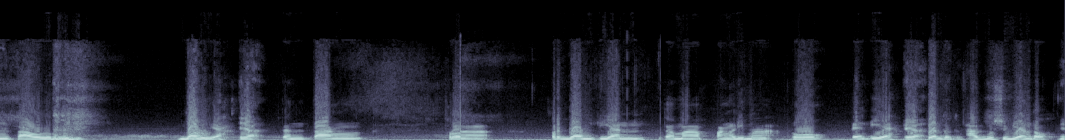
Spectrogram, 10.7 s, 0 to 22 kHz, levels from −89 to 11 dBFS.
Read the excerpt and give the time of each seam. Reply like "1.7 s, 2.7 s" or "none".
4.5 s, 6.6 s, 9.3 s

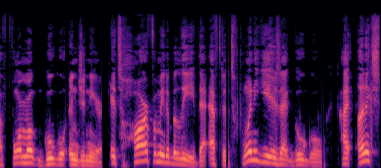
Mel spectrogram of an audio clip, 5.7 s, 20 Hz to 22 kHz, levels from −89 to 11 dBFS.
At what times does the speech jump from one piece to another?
1.5 s

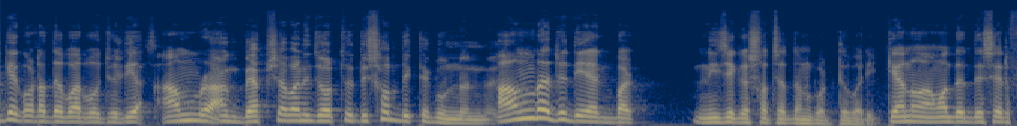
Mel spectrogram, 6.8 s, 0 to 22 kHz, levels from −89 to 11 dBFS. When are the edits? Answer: 5.9 s

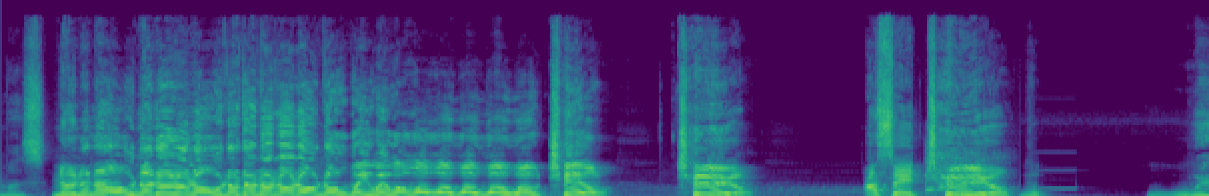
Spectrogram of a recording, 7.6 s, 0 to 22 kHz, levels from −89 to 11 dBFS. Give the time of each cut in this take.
6.4 s

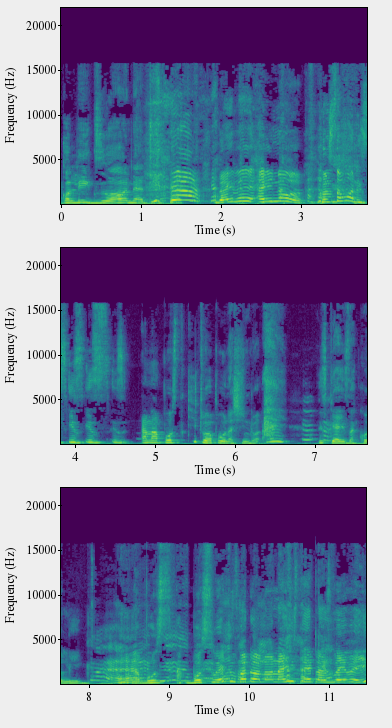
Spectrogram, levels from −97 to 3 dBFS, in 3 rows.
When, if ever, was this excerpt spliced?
none

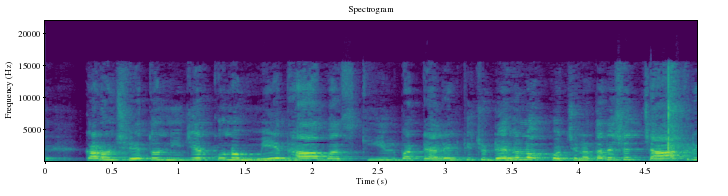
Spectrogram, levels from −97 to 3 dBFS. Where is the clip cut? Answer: none

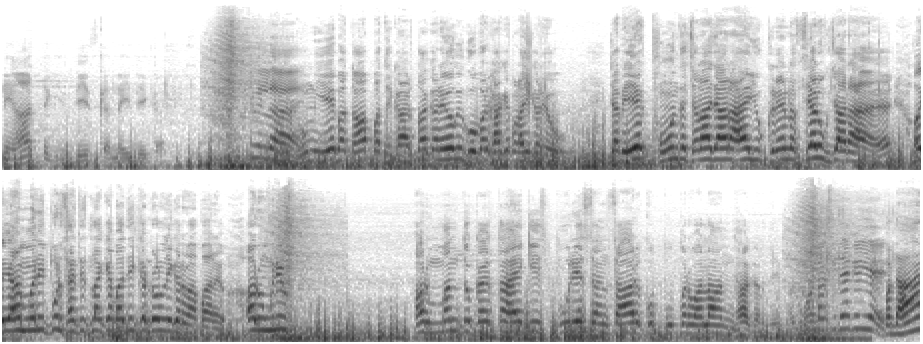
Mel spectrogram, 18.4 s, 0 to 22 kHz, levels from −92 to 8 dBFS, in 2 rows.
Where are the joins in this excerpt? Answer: 2.5 s, 12.0 s, 17.4 s

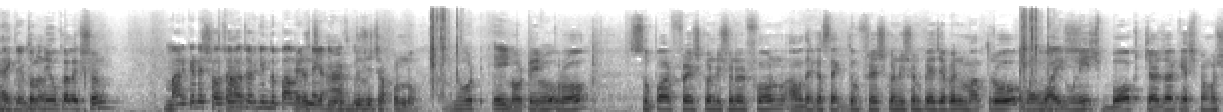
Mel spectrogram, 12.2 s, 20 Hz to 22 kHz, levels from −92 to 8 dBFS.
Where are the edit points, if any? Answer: 4.3 s, 10.2 s

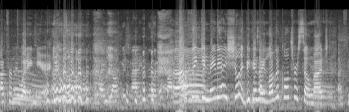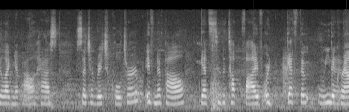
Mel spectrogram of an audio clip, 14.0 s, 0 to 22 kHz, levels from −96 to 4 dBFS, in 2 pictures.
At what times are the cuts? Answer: 2.5 s, 6.7 s, 9.8 s

